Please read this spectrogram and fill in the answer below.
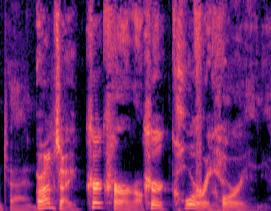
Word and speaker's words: Kerkorian: of your time, probably remember the character Kirk Kerkorian. Oh yeah. Yep. Wow, that takes me. I haven't thought of that name in a long time. Or I'm sorry, Kerkorian. Kerkorian, yeah.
